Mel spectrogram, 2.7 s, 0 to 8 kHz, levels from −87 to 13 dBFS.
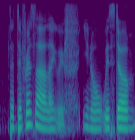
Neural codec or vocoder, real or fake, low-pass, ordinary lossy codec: none; real; 7.2 kHz; Opus, 64 kbps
